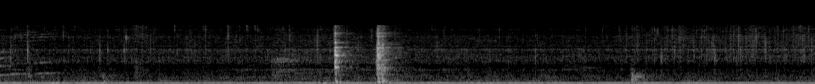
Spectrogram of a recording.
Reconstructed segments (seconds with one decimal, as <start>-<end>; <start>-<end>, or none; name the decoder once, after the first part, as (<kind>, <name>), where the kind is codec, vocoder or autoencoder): 1.8-2.4 (vocoder, Vocos); 2.8-5.1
